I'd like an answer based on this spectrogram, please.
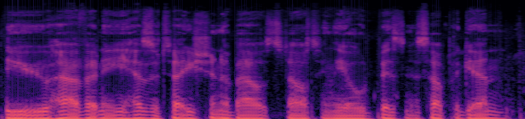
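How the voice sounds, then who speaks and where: A man speaking in character in a roleplay game, calm, firm and matter-of-fact. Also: lowish voice, brisk, creaky, breathy edge. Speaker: roleplay gamer.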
